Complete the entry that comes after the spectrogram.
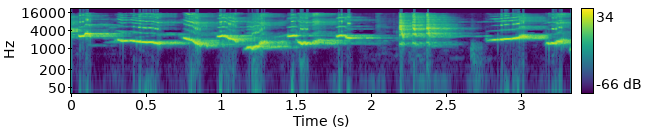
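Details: White-rumped shama song used to excite other birds: continuous flowing whistled phrases rising and falling, a short buzzy rattle near the middle, then a rising whistle.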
